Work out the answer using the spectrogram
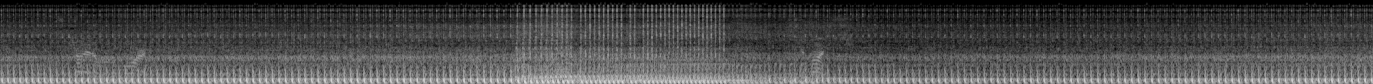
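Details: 1984 MTD Air Sweeper (model 245-692-000), 36 years old, flathead Briggs & Stratton 5 hp (engine model 130212-1731-01): steady, regular putting with a brief smooth rev mid-clip, no misses or knocks; running healthy.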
